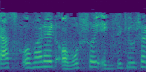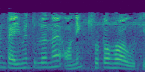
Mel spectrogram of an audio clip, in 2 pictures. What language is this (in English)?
Bangla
